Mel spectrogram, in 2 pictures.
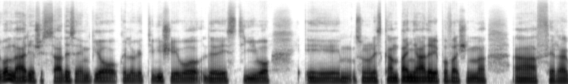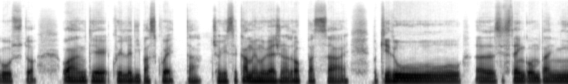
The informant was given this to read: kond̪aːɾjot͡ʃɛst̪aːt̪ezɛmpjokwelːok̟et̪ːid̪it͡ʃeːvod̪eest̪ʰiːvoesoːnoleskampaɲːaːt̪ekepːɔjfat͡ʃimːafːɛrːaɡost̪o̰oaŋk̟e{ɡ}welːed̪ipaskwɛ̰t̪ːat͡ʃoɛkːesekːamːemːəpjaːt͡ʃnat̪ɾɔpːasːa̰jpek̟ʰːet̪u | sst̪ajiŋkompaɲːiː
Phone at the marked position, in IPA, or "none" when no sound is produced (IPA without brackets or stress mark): k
